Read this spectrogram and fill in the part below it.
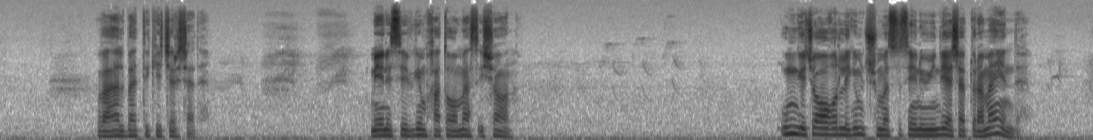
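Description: A young man speaks calmly and close by, in short phrases.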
